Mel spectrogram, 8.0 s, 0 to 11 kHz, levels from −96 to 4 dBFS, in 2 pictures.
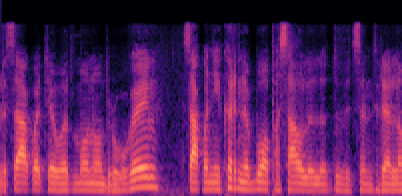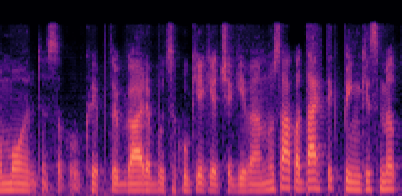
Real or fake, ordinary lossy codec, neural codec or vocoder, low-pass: fake; MP3, 96 kbps; codec, 16 kHz, 0.5 kbps, X-Codec, WavLM features, trained on Multilingual LibriSpeech; 7.2 kHz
